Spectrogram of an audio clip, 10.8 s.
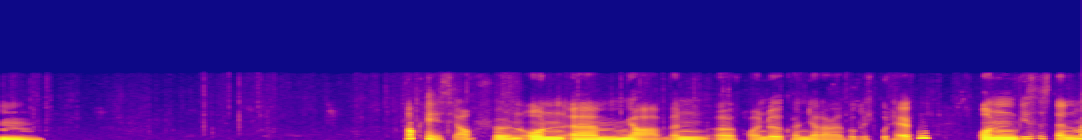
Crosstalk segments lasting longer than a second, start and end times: none

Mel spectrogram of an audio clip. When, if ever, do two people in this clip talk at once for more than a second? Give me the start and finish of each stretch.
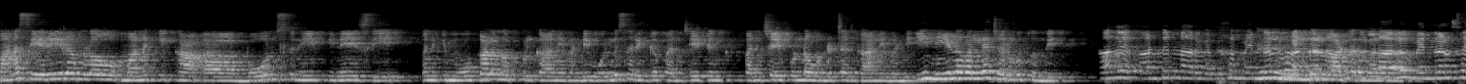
12.6-13.9

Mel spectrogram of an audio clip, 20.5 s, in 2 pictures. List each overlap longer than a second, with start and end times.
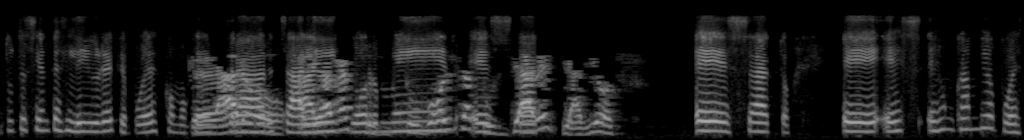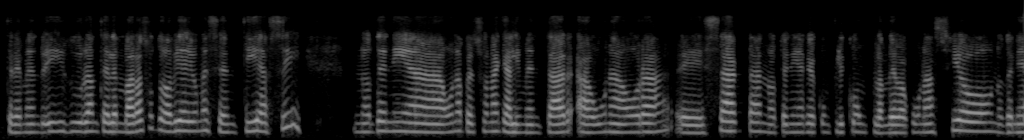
1.9-5.4

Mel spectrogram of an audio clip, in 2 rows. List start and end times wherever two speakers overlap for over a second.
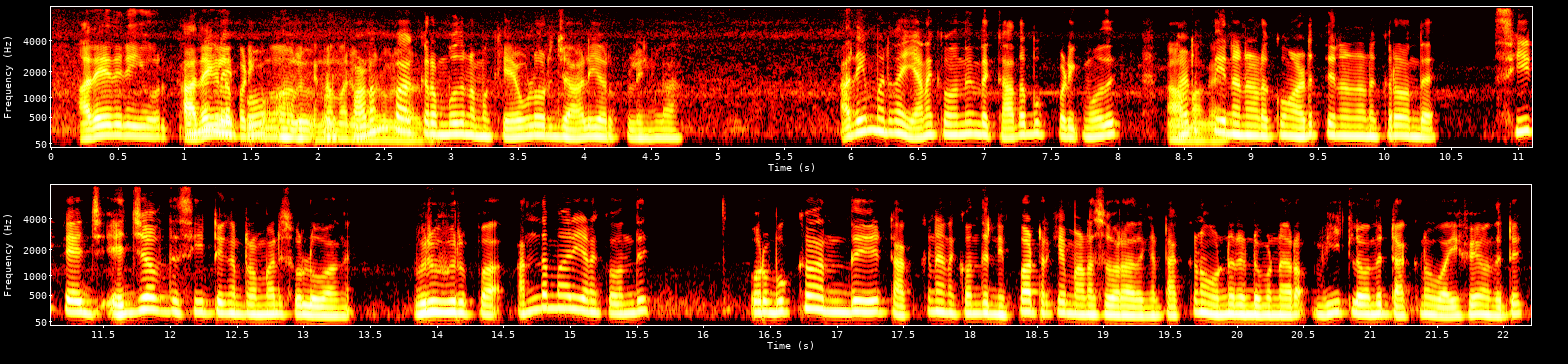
1.0-2.9

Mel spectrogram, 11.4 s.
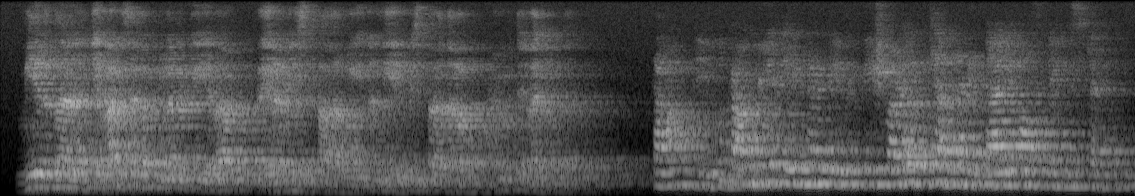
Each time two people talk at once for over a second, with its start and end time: none

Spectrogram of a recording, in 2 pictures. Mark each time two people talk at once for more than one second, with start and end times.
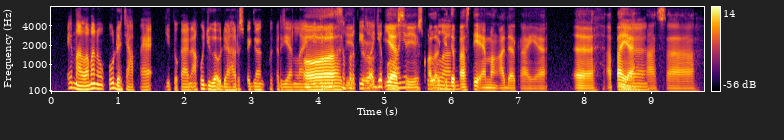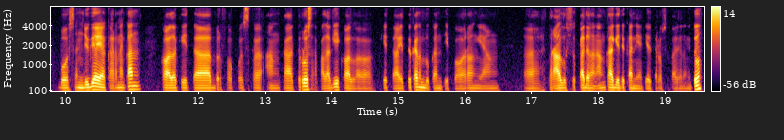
3.8-6.2

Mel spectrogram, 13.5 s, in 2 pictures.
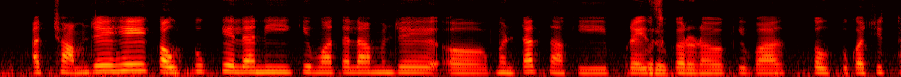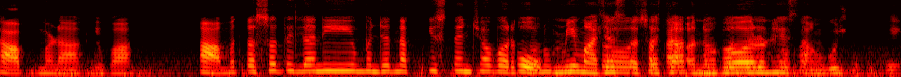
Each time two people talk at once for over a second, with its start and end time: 10.7-12.8

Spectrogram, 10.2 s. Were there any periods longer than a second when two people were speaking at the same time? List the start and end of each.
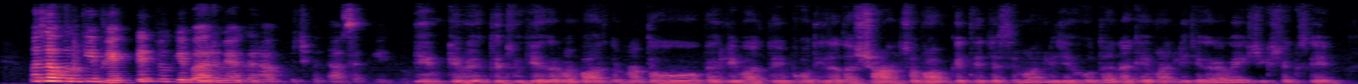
none

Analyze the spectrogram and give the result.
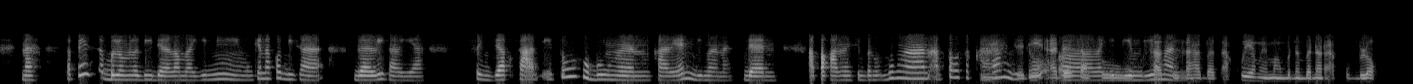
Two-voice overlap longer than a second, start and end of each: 9.8-12.0

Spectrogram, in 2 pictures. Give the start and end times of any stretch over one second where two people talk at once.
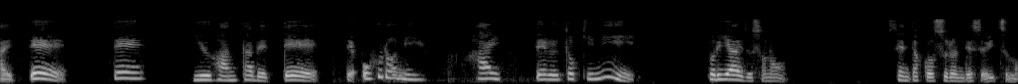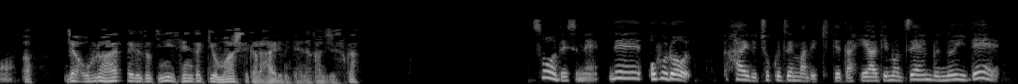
none

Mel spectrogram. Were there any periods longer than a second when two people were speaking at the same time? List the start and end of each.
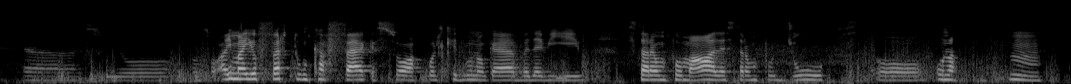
none

